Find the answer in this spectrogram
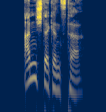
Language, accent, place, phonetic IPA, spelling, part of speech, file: German, Germany, Berlin, [ˈanˌʃtɛkn̩t͡stɐ], ansteckendster, adjective, De-ansteckendster.ogg
- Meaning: inflection of ansteckend: 1. strong/mixed nominative masculine singular superlative degree 2. strong genitive/dative feminine singular superlative degree 3. strong genitive plural superlative degree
